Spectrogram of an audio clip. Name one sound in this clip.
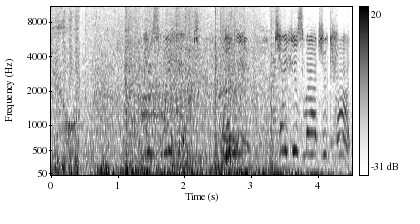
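Gunfire rattles rapidly from a video game weapon.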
